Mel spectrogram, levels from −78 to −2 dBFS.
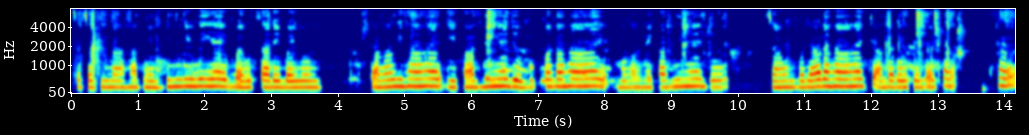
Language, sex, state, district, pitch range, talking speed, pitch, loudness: Hindi, female, Bihar, Purnia, 225-255 Hz, 150 wpm, 240 Hz, -17 LUFS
